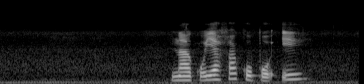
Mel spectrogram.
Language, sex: Tswana, female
